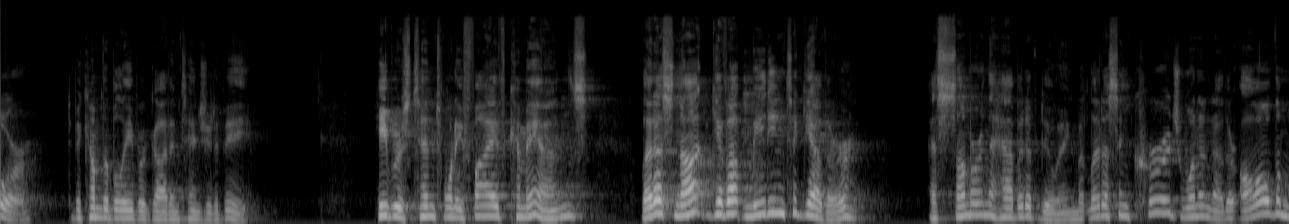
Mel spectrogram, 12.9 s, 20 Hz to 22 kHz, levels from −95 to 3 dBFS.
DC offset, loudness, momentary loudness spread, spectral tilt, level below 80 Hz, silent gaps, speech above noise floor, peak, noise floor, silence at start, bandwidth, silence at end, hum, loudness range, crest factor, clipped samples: under 0.1%; -39 LUFS; 13 LU; -6.5 dB/octave; -82 dBFS; none; 43 dB; -18 dBFS; -81 dBFS; 0 s; 16 kHz; 0 s; none; 7 LU; 20 dB; under 0.1%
